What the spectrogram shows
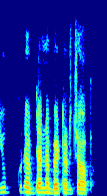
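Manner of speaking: plain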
